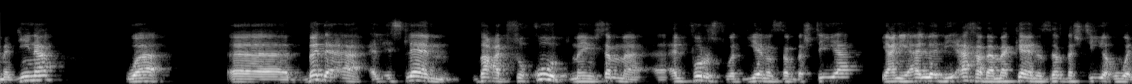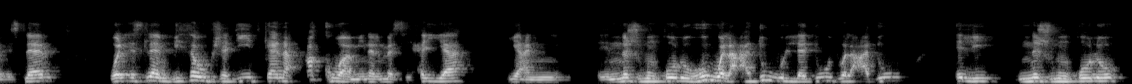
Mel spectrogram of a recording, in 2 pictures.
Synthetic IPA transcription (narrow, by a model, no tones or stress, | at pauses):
mad̪iːna | wɪ | bad̪aʔaɪlʔɪslæːmbaʕd̪sˤʊquːt̪ˤmaːjʊsamːaʔalfʊɾˤswɪd̪ːɪjaːnazːɑɾˤd̪aʃt̪ɪjːa | jaʕniʔalːaðiʔaxabamak̬aːnazˤːɑɾˤd̪aʃt̪ɪjːahʊwːalʔɪslæːm | wɪlʔɪslæːmbɪθawbʒad̪iːd̪kæːnaʔɑqwamɪnɪlmasiːħɪjːa | jaʕni | nːaʒːɪmnquːluɦʊwːalʕad̪ʊwːɪlːad̪uːd̪wɪlʕad̪ʊː | ʔɪlːi | naʒːɪmnquːlu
